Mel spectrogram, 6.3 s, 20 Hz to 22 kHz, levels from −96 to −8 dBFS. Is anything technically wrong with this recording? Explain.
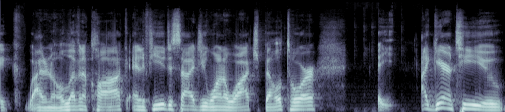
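Yes. There's clock drift between sender and receiver: the sending clock runs roughly 4% slow, so the receiver's buffer keeps draining throughout this speech clip.

From 0.12 to 5.96 s you get repeated timing corrections, with small pieces repeated to fill the gap, adding around 300 ms. It plays at 96% pace, with faint, uneven hiccups.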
